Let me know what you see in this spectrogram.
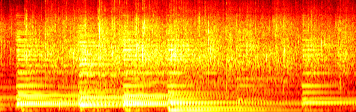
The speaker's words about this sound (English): Clap your hands like God's awesome.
